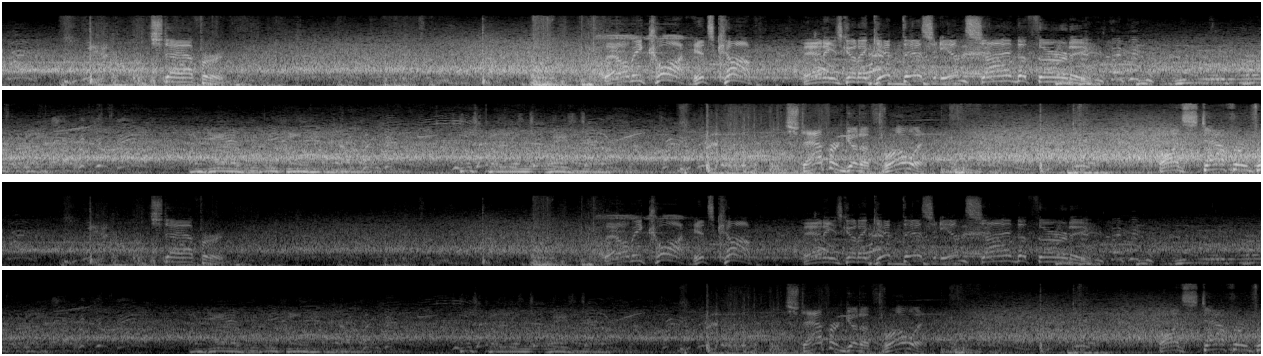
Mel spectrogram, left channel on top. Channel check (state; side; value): quieter; right; 16.8 dB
